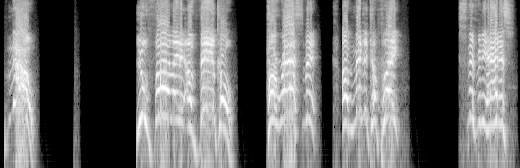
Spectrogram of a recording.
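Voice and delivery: loud, high hammed-up accusation; mock outrage. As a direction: yell charges like a furious prosecutor. Mock courtroom outrage rant.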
